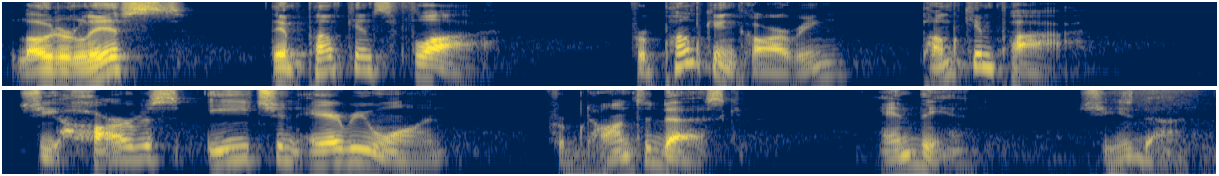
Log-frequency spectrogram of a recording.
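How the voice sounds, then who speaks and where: A government official reads a children's picture book aloud in a lower-pitched, unhurried male voice. His phrasing is expressive and sing-song.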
